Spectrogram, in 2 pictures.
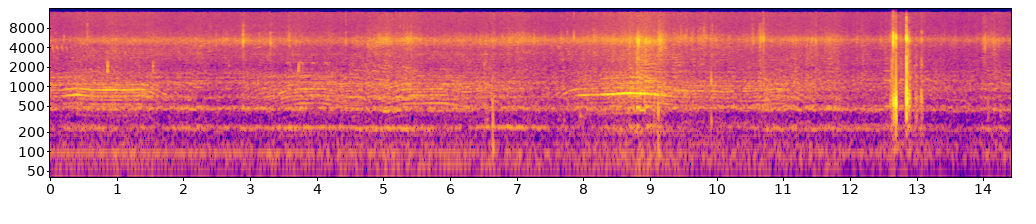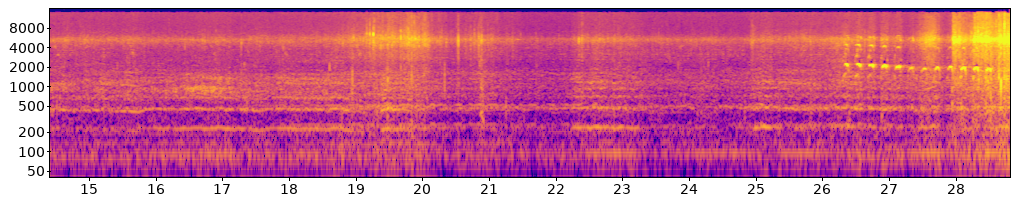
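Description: Faint buzzing of bees working apricot blossom, a wavering hum that swells as a bee flies close about a second in and again around nine seconds. A sharp click just before halfway, and rustling with ticks building near the end.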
